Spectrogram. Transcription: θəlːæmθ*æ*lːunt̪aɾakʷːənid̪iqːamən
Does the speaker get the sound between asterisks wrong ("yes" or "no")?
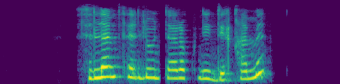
no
